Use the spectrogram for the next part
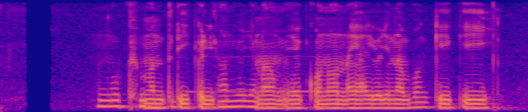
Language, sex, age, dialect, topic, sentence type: Maithili, male, 18-24, Angika, banking, question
